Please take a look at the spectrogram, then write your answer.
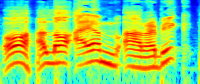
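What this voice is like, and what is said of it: Put-on Arab accent. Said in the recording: “I want him to put on the accent”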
